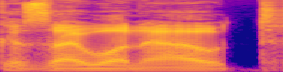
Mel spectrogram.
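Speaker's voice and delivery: terrible put-on movie-star tough-guy voice. Explaining why a movie character changes sides: terrible Stallone impression. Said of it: "That's a terrible Stallone impression".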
